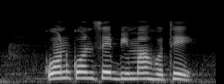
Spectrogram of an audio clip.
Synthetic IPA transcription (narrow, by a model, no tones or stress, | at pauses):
konkonsebimãɦot̪ʰe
